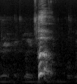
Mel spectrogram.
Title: hiccups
